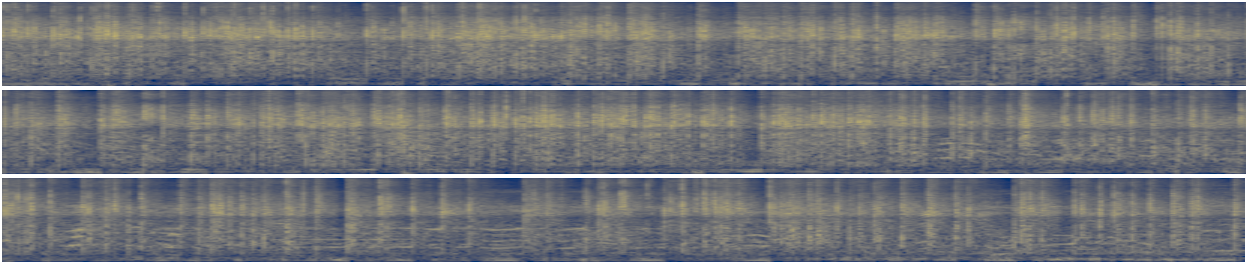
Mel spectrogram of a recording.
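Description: A string of firecrackers going off in a rapid, unbroken crackle of sharp bangs, with crowd voices underneath.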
